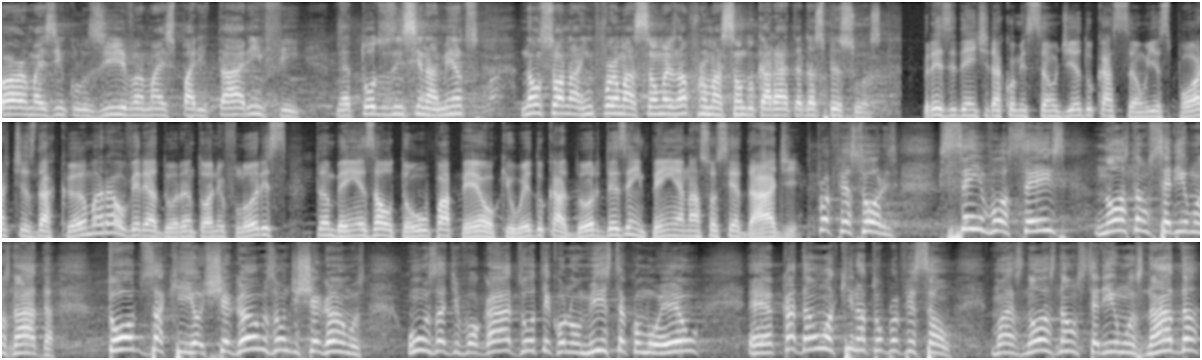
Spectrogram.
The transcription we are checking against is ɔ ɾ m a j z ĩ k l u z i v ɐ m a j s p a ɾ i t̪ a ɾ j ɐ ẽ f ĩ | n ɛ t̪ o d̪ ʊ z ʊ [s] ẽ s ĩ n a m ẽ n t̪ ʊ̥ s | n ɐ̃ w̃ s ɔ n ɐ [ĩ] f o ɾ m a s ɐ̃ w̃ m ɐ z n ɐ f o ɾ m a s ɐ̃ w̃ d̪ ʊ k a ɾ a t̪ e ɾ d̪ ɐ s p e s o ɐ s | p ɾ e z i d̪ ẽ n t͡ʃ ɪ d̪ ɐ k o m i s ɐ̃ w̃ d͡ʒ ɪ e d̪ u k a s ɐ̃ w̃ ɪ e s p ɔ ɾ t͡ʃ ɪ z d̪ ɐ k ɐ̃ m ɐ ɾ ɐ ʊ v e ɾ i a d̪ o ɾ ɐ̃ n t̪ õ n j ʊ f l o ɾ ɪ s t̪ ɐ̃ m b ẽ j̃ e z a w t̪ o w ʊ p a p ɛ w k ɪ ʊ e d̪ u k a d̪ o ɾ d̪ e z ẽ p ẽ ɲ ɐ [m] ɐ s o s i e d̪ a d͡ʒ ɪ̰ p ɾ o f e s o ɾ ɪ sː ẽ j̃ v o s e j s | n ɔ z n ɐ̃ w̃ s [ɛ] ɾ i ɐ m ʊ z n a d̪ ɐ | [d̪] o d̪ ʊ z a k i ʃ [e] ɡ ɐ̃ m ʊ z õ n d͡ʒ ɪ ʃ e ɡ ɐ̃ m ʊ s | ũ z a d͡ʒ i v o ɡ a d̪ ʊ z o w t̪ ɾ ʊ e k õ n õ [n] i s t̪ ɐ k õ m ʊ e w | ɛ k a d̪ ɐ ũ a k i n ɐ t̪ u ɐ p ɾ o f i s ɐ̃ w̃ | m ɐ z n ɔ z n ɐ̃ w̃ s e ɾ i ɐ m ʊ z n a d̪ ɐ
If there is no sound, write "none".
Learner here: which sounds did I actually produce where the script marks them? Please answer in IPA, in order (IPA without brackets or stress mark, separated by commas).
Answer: z, ĩ, n, e, t̪, e, m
